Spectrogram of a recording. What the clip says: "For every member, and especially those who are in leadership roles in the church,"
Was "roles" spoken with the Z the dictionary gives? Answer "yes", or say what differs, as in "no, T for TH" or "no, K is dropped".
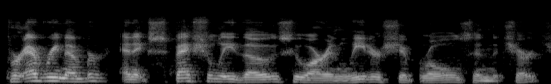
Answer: yes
